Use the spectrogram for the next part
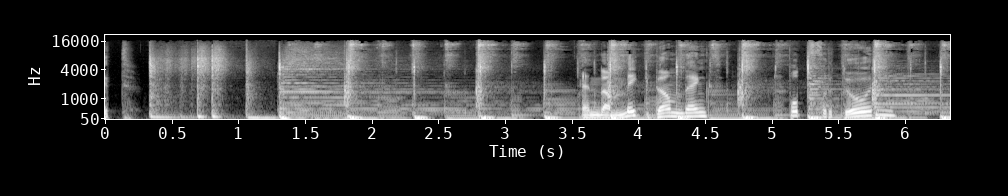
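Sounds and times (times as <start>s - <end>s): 
speech: 0.0s - 0.3s, 3.6s - 6.1s
punchy drum groove of a soul record: 0.0s - 6.3s
warm bass line: 1.3s - 6.3s.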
